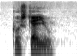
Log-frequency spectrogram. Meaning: plural of caillou
- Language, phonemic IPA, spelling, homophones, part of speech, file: French, /ka.ju/, cailloux, caillou, noun, LL-Q150 (fra)-cailloux.wav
